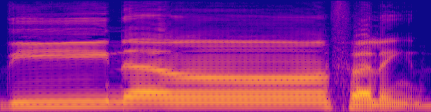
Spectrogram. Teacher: دینا یہاں پہ اخفا ہے، تنوین کے بعد فا ہے جو فا حرف اخفا میں ہے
